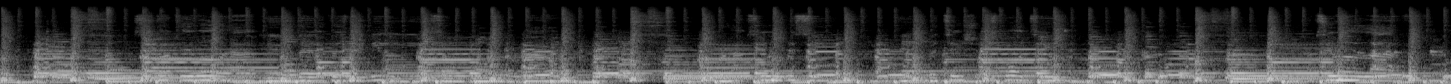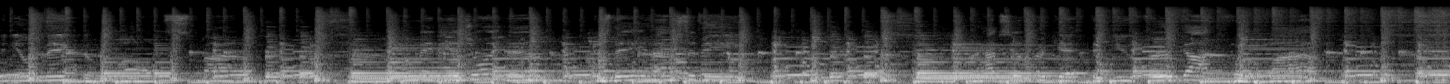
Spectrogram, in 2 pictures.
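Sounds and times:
bass guitar: 0:00.0 - 0:29.0
drum kit beats: 0:00.0 - 0:29.0
electric guitars: 0:00.0 - 0:29.0
keyboard: 0:00.0 - 0:29.0.

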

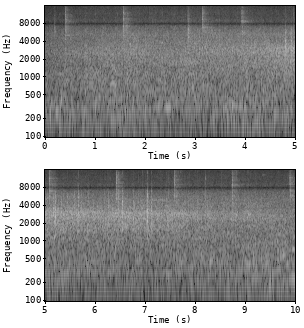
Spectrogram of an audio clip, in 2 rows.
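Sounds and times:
busy exhibition hall noise: 0:00.0 - 0:10.0
model train running on track: 0:00.0 - 0:10.0.

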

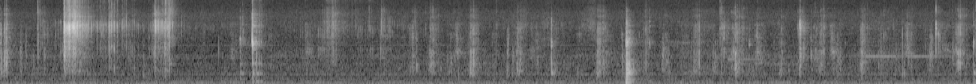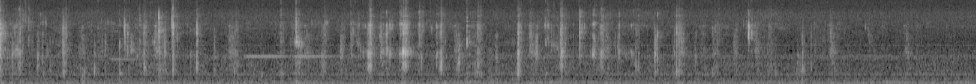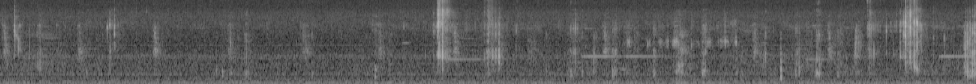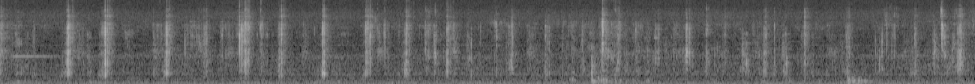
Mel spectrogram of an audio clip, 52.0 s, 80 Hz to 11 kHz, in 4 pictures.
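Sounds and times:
person chewing crunchy food: 0:00.0 - 0:24.7, 0:31.0 - 0:52.0.

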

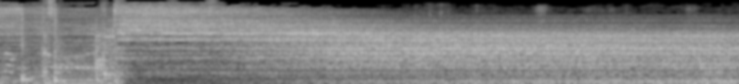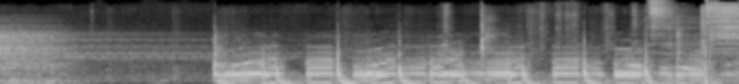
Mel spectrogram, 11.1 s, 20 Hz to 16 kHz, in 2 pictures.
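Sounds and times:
acoustic drum kit: 0:00.0 - 0:03.4, 0:07.2 - 0:11.0
electronic dance backing track: 0:00.0 - 0:11.0
cymbal wash: 0:00.8 - 0:07.2.

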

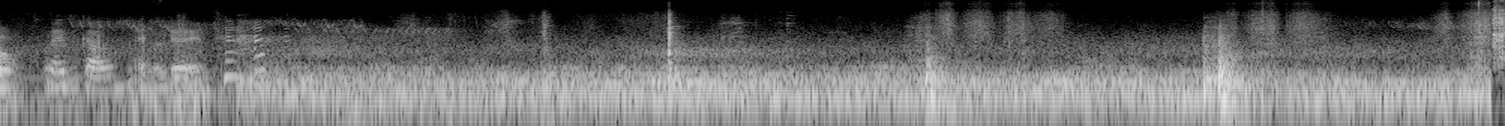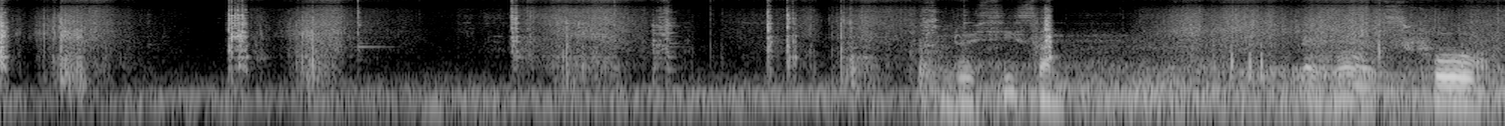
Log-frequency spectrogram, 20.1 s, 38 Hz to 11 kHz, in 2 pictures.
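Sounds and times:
steady low rumble: 0:00.0 - 0:20.0
spade scraping through roots and soil: 0:09.8 - 0:17.1, 0:17.7 - 0:20.0.

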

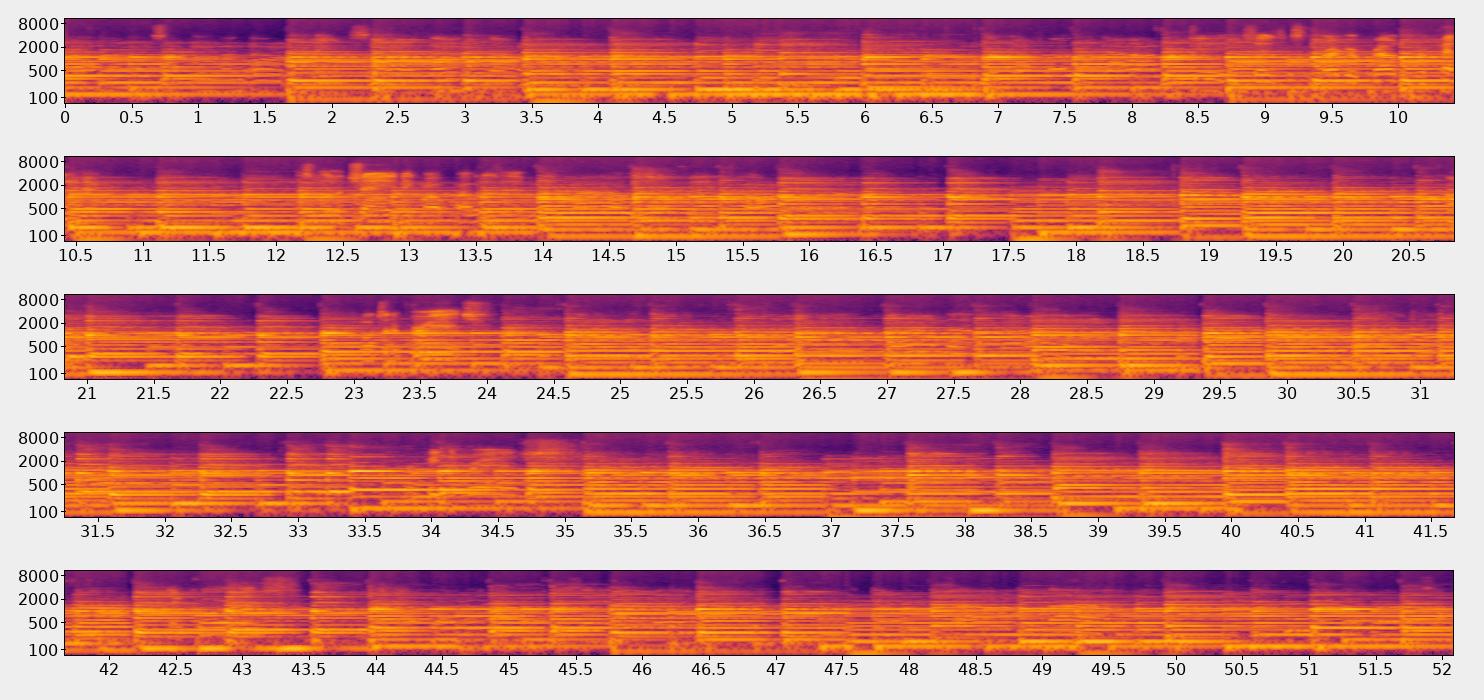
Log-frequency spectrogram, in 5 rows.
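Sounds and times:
piano block chords: 0:00.0 - 0:52.0.

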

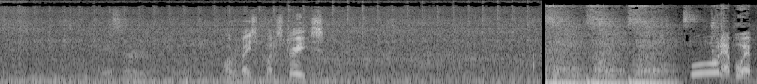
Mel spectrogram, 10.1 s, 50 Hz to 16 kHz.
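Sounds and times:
steady low hum: 0:00.0 - 0:09.4
heavy bass music from subwoofers: 0:07.3 - 0:09.2.

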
